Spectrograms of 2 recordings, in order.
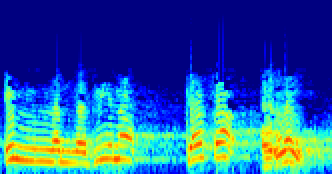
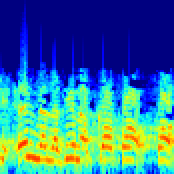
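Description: First: "إن الذين كفروا" very slow, noon hummed, kaf and fa thin; correct, light letters. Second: "كفروا" with a thick, heavy fa, loud and high; wrong, heavy fa. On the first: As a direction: give each letter its due, "كفروا" light. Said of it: "إذا هنقول دي بقى إيه؟". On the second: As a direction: overdo the fa in "كفروا". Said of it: "ما تقولش". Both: Shown as a demonstration.

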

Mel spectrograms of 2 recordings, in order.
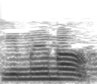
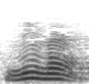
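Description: First: منا with a dark, rounded final a; wrong heavy noon. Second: منا with a thin, open na; correct light noon. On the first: Quran teacher shows what not to say in منا, heavy noon. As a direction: thicken the na of منا. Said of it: "اذا ما تقولش". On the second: Quran teacher corrects the vowel of منا, light noon. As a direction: keep the end of منا light. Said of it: "كل نون في القرآن نا". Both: Shown as a demonstration.

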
